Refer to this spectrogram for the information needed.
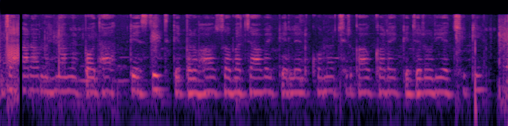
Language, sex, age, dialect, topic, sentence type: Maithili, female, 51-55, Bajjika, agriculture, question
